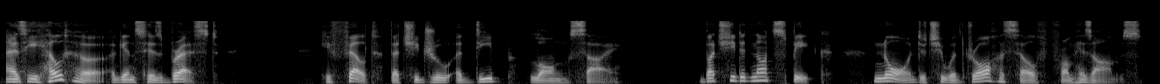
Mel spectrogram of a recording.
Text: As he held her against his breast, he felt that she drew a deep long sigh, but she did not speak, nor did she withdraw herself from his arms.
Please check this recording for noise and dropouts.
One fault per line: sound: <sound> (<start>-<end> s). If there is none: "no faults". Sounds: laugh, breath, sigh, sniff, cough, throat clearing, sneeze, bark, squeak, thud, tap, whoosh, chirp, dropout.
no faults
